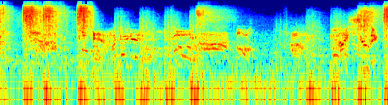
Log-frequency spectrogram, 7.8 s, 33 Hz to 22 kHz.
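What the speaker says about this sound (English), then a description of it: "Firing concussive shot!" Concussive shot fired in Mass Effect 2 combat, sharp mechanical blasts and bursts repeating amid gunfire and clanks, with voices talking over the action.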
